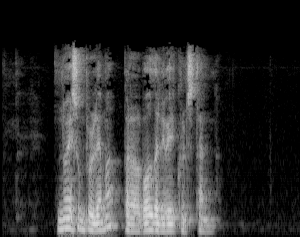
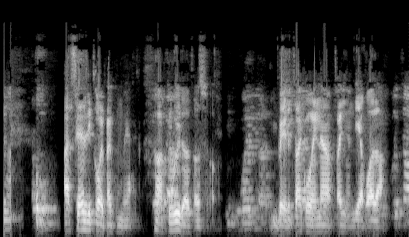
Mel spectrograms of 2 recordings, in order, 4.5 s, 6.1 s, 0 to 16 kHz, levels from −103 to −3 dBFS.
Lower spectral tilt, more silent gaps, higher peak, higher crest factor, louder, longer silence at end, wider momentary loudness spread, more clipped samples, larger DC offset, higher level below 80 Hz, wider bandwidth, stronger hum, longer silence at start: about the same, -4 dB/octave vs -4 dB/octave; neither; second, -6 dBFS vs 0 dBFS; about the same, 20 dB vs 16 dB; second, -22 LUFS vs -15 LUFS; first, 1.3 s vs 0 s; second, 11 LU vs 18 LU; neither; neither; first, -56 dBFS vs -64 dBFS; second, 8.2 kHz vs 9.2 kHz; neither; first, 0.85 s vs 0.05 s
